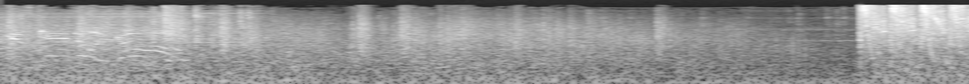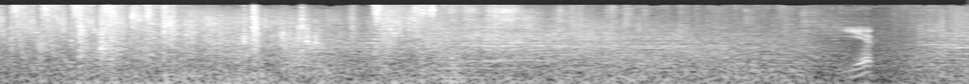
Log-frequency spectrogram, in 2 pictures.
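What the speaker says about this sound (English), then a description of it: "I'd call that detonation confirmed" Explosive detonation of a tower in a video game, a sudden loud boom midway that jumps into a sustained roaring, crackling rumble of blast and debris over dense game noise.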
